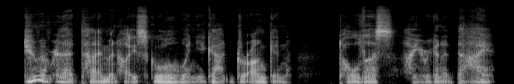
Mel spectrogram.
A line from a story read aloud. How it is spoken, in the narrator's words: he practically whispered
